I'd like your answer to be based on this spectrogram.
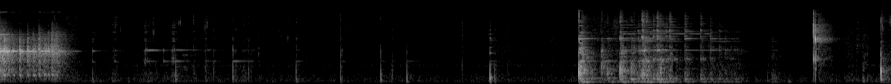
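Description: Wet muffin batter ingredients stirred in a bowl: a spoon knocks and clinks against the bowl in scattered taps, then bursts of louder scraping and mixing nearby.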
